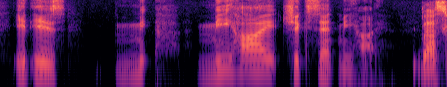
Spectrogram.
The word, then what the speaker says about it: Csikszentmihalyi: on and if I can you can you pronounce the author's name yeah well yes it is me me hi Csikszentmihalyi that's right it's yeah I can never remember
